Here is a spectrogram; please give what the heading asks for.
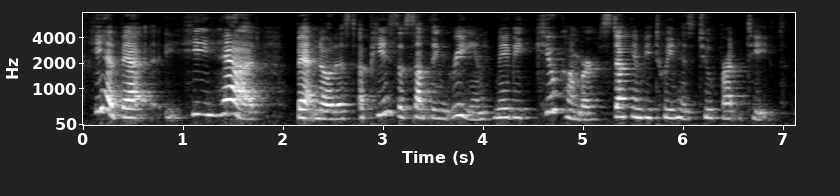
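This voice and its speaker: A woman's voice: fairly high pitch, animated, a little slow, a bit bright, roomy sound. A woman reading a children's book aloud as a storyteller, in a scripted narration style.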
